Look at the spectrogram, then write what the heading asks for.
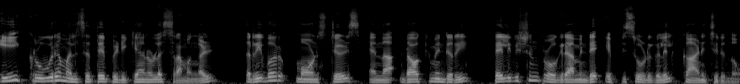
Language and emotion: Malayalam, neutral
